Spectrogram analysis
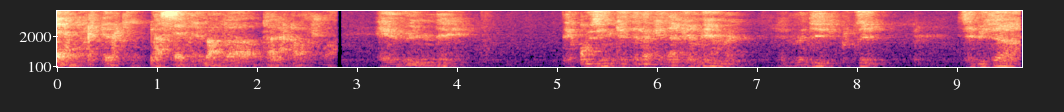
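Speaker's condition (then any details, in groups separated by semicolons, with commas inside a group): Partial laryngectomy with chep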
